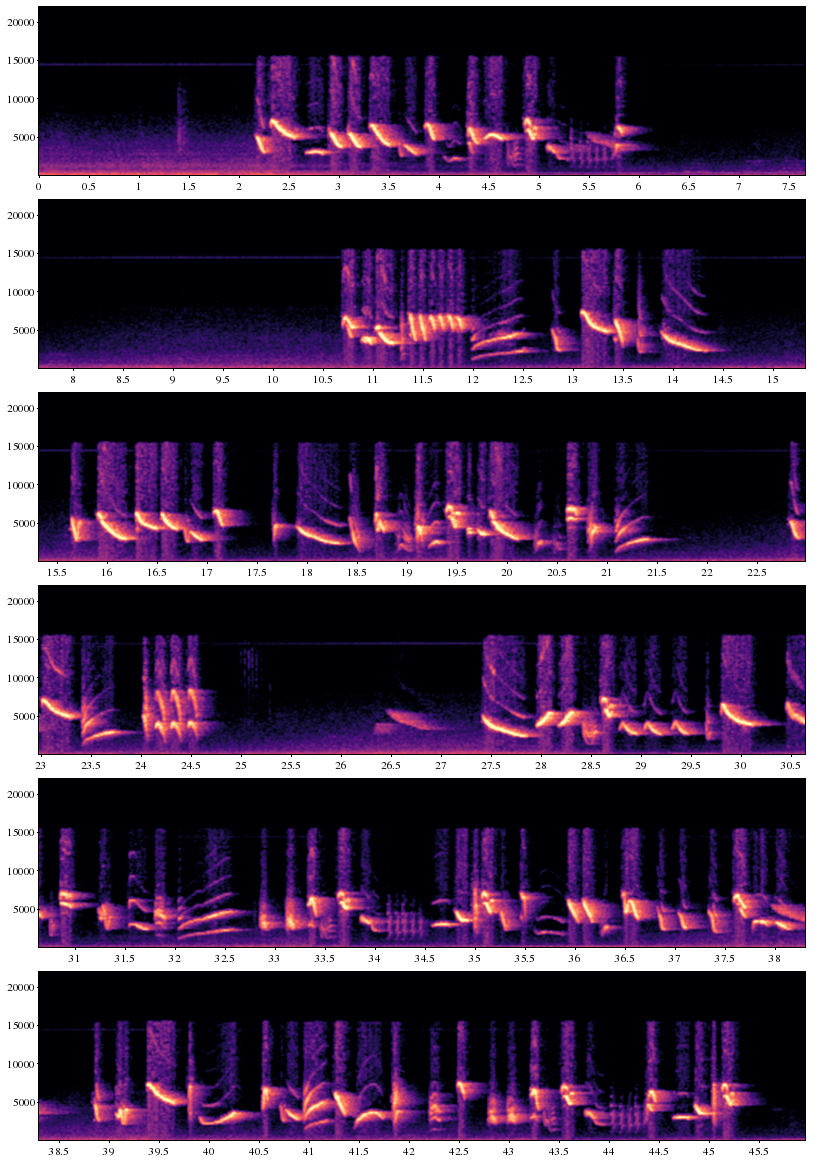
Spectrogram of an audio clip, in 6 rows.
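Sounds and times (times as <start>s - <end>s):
canary singing: 0.0s - 8.2s, 10.6s - 14.7s, 15.4s - 21.9s, 22.7s - 25.3s, 26.2s - 45.8s.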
